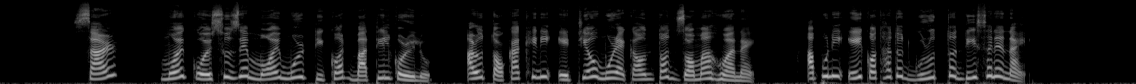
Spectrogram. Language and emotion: Assamese, angry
